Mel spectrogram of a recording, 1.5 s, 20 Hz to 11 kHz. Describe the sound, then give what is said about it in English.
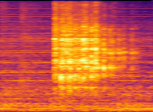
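A pair of dice is rolled during a tabletop role-playing game, a brief, faint rattle of quick clicking hits lasting about half a second. “I got a 6 and a 4 on the dice for a total of 15.”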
